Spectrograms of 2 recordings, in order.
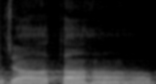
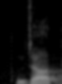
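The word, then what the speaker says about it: जाताः: उसके पश्चात विसर्ग है जात नहीं पढ़ना है जाता पढ़ना है उच्चारण करें पुत्र भार्या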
